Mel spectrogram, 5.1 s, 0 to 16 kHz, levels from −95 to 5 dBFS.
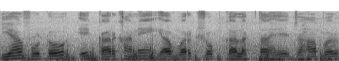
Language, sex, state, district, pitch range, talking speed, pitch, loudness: Hindi, male, Mizoram, Aizawl, 140-160 Hz, 140 wpm, 150 Hz, -15 LUFS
